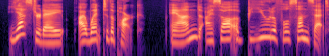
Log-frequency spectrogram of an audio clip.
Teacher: you paused after park, after sunset, and those are natural breaks. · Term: breathing pauses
